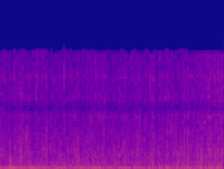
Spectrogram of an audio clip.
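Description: Snow falling on the tent fabric, heard from inside the tent as an even, steady hiss that sounds like light rain.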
